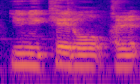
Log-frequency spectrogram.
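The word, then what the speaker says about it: Εὐνίκη: 그런가 하면 이 유니게는 헬라어로 유니케로 발음이 되는데 이 말은 뜻은 명예로운 정복, 행복한 승리라는 그런 의미를 가지고 있습니다.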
